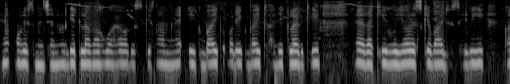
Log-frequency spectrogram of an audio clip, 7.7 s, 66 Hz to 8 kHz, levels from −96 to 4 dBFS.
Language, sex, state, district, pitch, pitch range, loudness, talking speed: Hindi, female, Chhattisgarh, Rajnandgaon, 215 Hz, 210-220 Hz, -39 LUFS, 205 wpm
